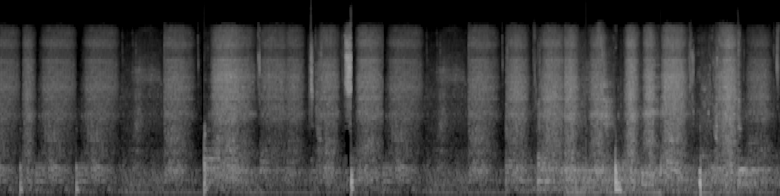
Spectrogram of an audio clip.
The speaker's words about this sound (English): I mean, he was sniffling a lot.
